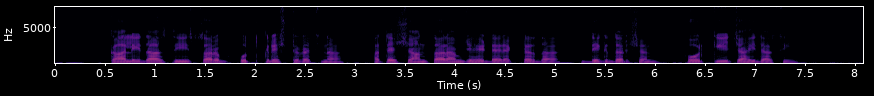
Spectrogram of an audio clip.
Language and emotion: Punjabi, neutral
